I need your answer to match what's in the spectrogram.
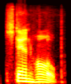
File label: "stanhope", American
